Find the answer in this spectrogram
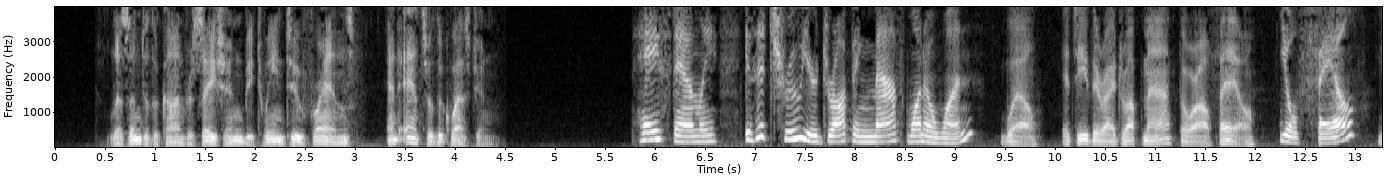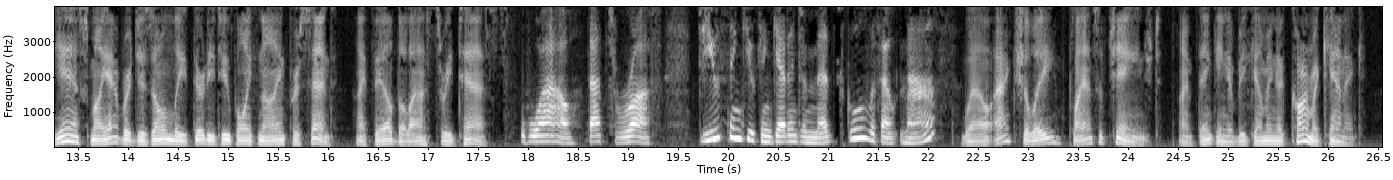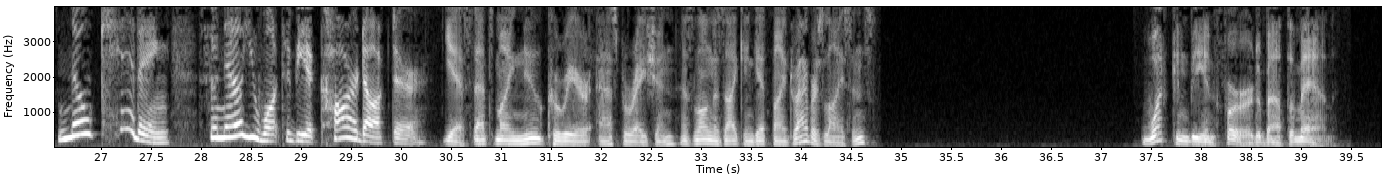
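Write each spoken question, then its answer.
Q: What can be inferred about the man?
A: He no longer plans to go to medical school; he now wants to become a car mechanic.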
